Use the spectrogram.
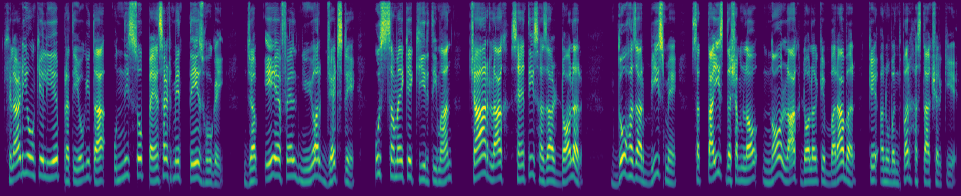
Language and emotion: Hindi, neutral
